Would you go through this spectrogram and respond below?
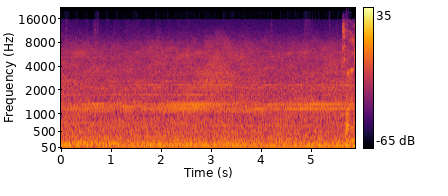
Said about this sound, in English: We're going to get this A380 arrival here on the north.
